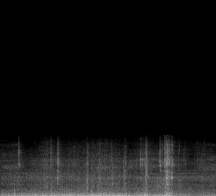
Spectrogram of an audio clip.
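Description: Car engine running, heard from inside the cabin, with a low rumble that grows louder for about three and a half seconds and then settles back to a steady idle hum.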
